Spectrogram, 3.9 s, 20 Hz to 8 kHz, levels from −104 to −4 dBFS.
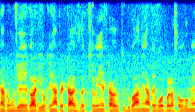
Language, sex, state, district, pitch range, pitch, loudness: Hindi, male, Haryana, Charkhi Dadri, 125-130 Hz, 125 Hz, -18 LUFS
